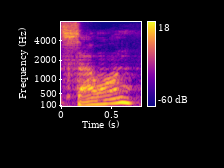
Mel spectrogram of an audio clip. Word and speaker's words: Samhain: So originally it was a Celtic holiday called Samhain. I think that's how you pronounce it. And I don't know. Celtic is weird with with the way they pronounce consonants. It's because of Sanhein, but it's pronounced Samhain.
